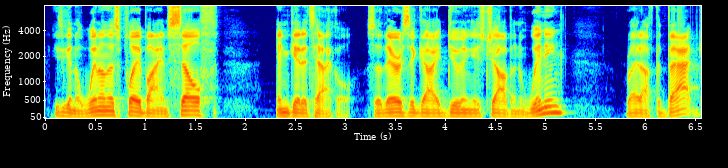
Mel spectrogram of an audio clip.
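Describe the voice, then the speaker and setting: Deep-voiced man breaking down game film. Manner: animated, acts out coaches and players in quoted asides. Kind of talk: film review commentary.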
